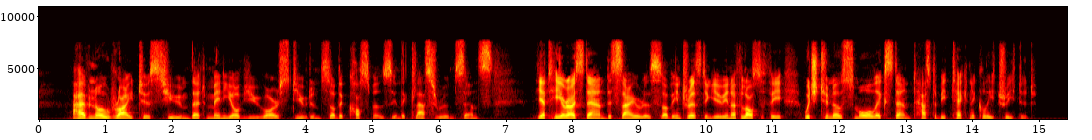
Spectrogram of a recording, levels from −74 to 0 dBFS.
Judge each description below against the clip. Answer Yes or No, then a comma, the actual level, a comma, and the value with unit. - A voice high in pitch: No, low, 100 Hz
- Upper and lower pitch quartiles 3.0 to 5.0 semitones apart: Yes, average, 3.7 semitones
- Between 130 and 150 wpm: No, average, 160 wpm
